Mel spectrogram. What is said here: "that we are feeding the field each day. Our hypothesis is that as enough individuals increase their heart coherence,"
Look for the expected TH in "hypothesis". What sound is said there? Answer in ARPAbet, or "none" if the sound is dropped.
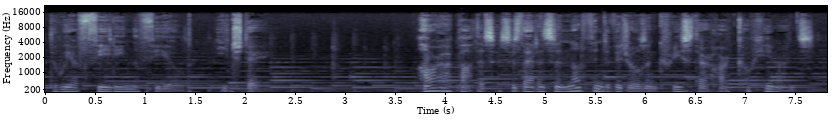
TH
